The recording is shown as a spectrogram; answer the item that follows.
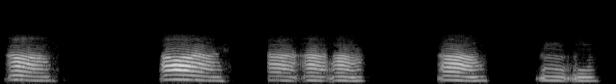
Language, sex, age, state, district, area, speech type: Assamese, female, 60+, Assam, Morigaon, rural, conversation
